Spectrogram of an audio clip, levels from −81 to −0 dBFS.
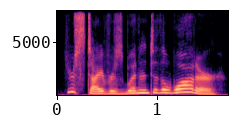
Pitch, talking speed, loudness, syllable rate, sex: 240 Hz, 210 wpm, -14 LUFS, 5.8 syllables/s, female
